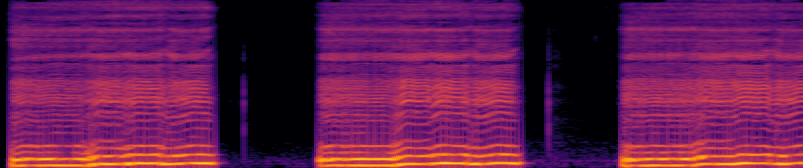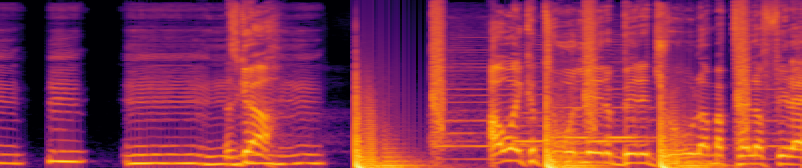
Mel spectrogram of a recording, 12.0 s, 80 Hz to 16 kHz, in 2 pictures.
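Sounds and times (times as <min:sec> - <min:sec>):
hummed vocal phrases: 0:00.1 - 0:01.7, 0:02.4 - 0:04.0, 0:04.6 - 0:08.6.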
